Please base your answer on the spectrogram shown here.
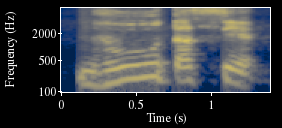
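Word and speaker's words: भूतस्य: वर्त आग्रे भूत अस्य जो भक है उसमें उकार दीर्घ है भूत स्य जातः पति रेक आसी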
